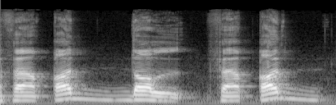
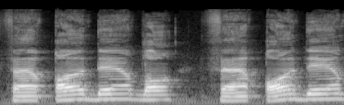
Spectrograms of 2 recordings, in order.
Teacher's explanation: دال مقلقله قلقله صوره في وسط الكلام لانها مربوطه بكلمه ضل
